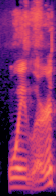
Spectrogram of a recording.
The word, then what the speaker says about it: Euler: We pronounce Euler as Euler, the way I just said it, not Euler. Please don't say Euler.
